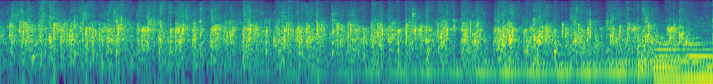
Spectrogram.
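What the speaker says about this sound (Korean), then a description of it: "김유석 형제님께 다시 한번 큰 박수 보내드릴게요" A church congregation at a testimony program gives a speaker a round of applause: dense, continuous clapping that stays loud throughout, with a low tone entering toward the end.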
